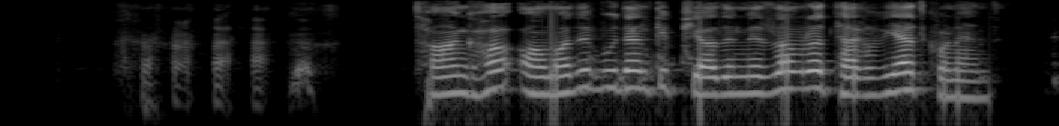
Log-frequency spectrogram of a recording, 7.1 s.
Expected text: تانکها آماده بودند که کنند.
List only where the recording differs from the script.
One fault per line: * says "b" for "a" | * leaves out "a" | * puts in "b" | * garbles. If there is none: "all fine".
* puts in "پیادهنظام را تقویت"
